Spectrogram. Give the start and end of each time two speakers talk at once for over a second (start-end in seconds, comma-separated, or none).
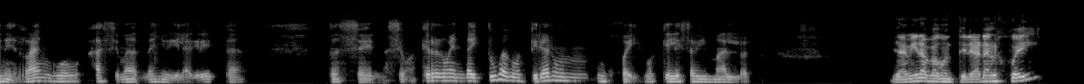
none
